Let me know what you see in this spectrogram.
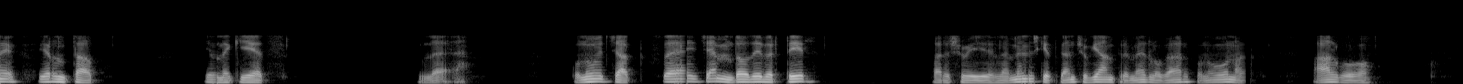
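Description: Packet loss with pitch repetition at 2.13 s (40 ms, just before "lni giedz"), 6.75 s (scattered over 120 ms), 8.5 s (80 ms), 10.2 s (scattered over 140 ms) and 12.38 s (scattered over 200 ms, with a 90 ms run). At each gap the receiver loops the last pitch period, so the sound holds as a buzzy tone and fades toward silence on the longer runs, rather than breaking off abruptly as a plain dropout would.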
